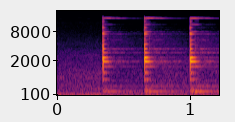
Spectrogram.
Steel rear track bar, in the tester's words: your factory track bar is not impressive just so you know I mean you can just hear the quality difference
